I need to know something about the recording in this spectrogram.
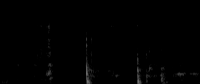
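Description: A few faint, short ticks and scratches of a stylus writing on a pen tablet.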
